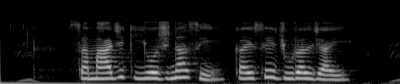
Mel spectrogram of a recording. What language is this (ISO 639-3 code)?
bho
